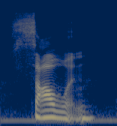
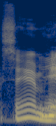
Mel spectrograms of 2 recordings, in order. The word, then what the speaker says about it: Samhain: Well, Samhain. – Okay. – What's it spelled? Like, it has an H in there, but... – Yeah, it's spelled S-A-M-H-A-I-N, so it looks like Samhain, yeah. But it's Samhain.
